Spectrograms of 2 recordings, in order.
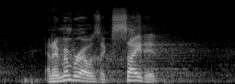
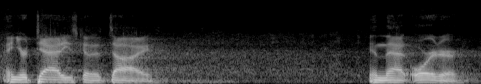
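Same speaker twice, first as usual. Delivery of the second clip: low, deliberate pronouncement of doom; deadpan menace; 8 semitones lower than usual. Retold or imitated. Seven-year-old breaking death to Benji, deadpan menace. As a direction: hand down a death sentence, low and unhurried. Kid delivers grim news to rival.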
